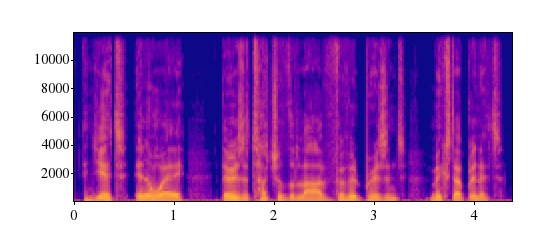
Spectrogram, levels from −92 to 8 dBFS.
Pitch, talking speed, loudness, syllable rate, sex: 150 Hz, 245 wpm, -17 LUFS, 6.4 syllables/s, male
